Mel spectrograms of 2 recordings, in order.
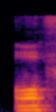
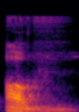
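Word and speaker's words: of: এফ, এখানে কিন্তু আমরা অফ বলি, বাট এটা উচ্চারণ হবে অভ, ভা সাউন্ডস হবে, এই দেখেন ভা সাউন্ডস, অভ।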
